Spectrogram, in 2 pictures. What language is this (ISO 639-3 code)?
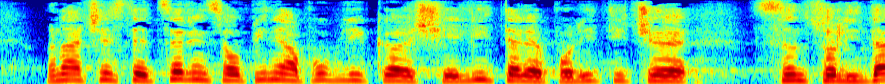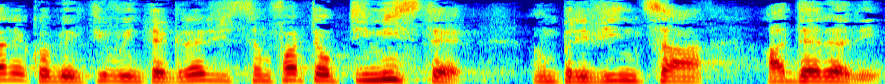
ron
